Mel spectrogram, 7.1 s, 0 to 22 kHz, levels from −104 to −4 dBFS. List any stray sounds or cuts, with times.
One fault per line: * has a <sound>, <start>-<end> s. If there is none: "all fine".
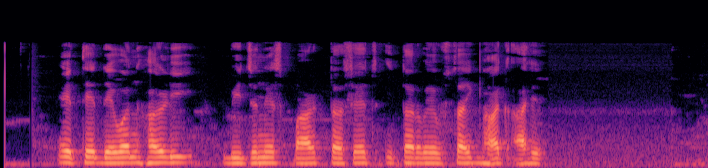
all fine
